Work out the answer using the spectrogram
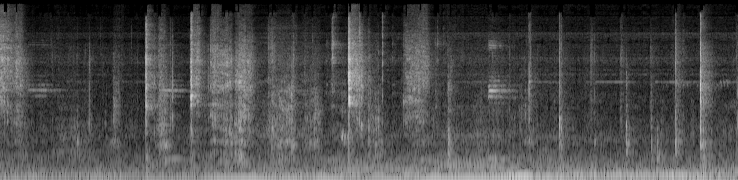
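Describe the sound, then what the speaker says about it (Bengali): Coconut being stirred with soaked jaggery in a pan on a gas stove, a spoon scraping and knocking against the metal in scattered clinks over a steady low burner hum. "এবার ভালো করে গুড় দিয়ে নারকেলটাকে পাকিয়ে নেব।"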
